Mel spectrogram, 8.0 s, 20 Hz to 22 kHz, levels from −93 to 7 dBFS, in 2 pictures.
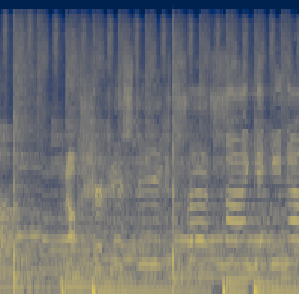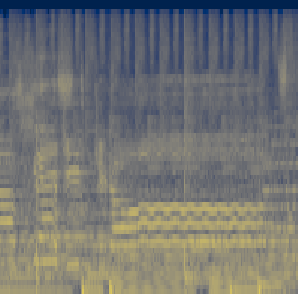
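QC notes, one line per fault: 0.57–4.44 s, wrong sample rate: material that fits a 48 kHz recording is being clocked out at 44.1 kHz with no rate conversion, so each second of samples takes longer to play than it took to capture. Speed and pitch drop together by the same ratio, to about 0.92 of normal speed and roughly 1.5 semitones flat, making the sound slower, lower and heavier until the correct rate returns at 4.44 s.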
